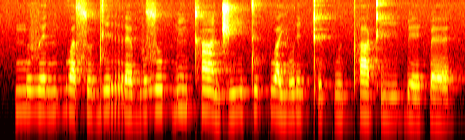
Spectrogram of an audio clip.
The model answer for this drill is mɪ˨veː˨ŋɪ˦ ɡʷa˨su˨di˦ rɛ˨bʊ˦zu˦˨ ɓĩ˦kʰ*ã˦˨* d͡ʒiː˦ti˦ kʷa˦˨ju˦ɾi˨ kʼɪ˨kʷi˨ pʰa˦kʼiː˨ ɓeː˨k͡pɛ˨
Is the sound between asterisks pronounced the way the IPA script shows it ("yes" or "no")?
yes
